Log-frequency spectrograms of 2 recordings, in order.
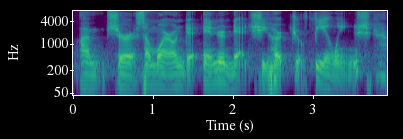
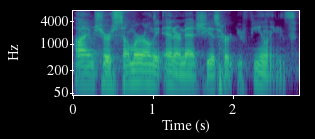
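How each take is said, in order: First: It is said in a mocking tone. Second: It is said in a sincere tone. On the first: The claim is not meant seriously. The speaker calls it wrong. "the mocking tone" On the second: The claim is meant seriously. The speaker calls it right. "I'll say it without the mocking tone"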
